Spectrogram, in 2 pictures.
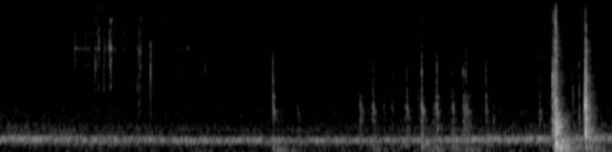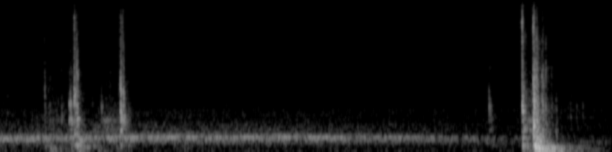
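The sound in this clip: Keys jingle and a door opens at home in the evening: a few sharp clicks and knocks, then a heavier thud near the end, all over a steady low hum.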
